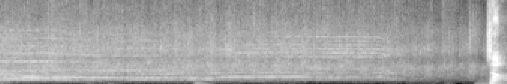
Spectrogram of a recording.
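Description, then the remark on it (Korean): A studio audience applauds to encourage a guest to sing a line from a musical, in a dense, steady patter that slowly tapers off, followed by a single sharp knock at the very end. “박수 한번 세요”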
